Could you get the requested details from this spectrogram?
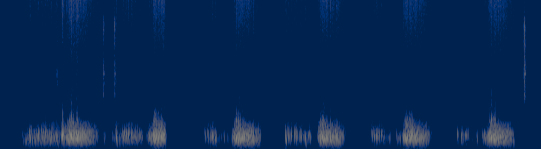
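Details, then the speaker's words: Coarse, popping, discontinuous crackles in each rapid breath through a stethoscope, fluid in airways; associated with pneumonia or congestive heart failure. "crackles occur to excessive fluid in the airways it's often associated with lung infections like pneumonia or other conditions like congestive heart failure the sounds are very discontinuous"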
